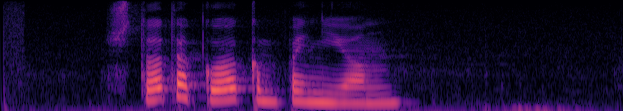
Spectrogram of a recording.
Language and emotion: Russian, neutral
